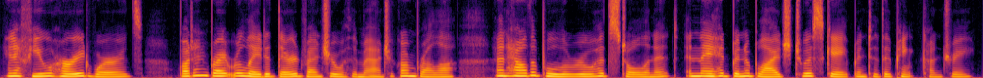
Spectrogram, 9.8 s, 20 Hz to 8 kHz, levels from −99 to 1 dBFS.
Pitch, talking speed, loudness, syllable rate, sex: 235 Hz, 195 wpm, -16 LUFS, 5.7 syllables/s, female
